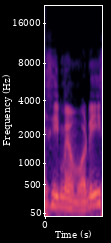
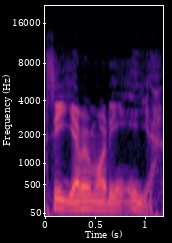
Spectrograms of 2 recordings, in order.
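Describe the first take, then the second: First: Said in the usual way. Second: Mock offhand. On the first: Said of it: "Aunque me digan que sí". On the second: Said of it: "yo voy a hablar y voy a decir".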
